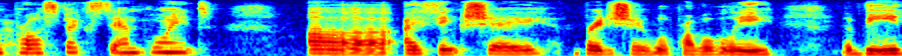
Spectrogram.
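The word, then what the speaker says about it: Skjei: don't have no chance he's it's it's it's pronounced Shay from what remember from the list the only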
